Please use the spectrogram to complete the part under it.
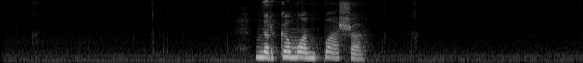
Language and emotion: Russian, angry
